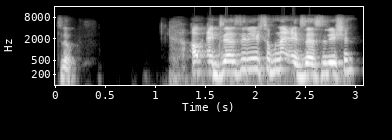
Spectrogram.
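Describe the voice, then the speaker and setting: A man's voice: very high voice, moderate pace, pushed and bright. A young man teaching an English vocabulary lesson in a chatty, joking way, acting out little examples.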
